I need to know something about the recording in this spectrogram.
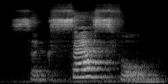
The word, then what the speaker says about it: successful: Ses é a sílaba tônica. Successful.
